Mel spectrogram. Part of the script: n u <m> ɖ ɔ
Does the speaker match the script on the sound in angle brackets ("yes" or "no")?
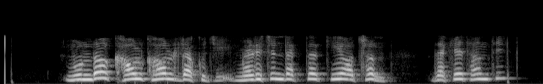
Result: no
